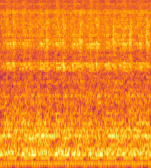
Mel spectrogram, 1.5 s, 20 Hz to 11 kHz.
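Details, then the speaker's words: Lubricant test rig running unloaded with AFO concentrated refrigerant oil, drawing 5.1 amps, decibels maxing at 97: even motor hum with a steady fast rhythmic pulse, no grinding or strain. "So what we can see is, starting out, we have an amp meter that's showing we're at 5.1 amps unloaded."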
